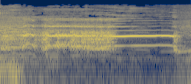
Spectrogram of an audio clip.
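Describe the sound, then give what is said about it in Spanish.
A single loud rooster crow from a Laboratorios Yayo rooster alarm clock, starting with a rough rising burst and ending in a long, steady, drawn-out note, with no other sounds around it. “Levántese como en el rancho con el canto de un gallo.”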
